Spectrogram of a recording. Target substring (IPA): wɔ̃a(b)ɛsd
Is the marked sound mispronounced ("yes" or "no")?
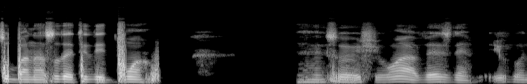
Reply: yes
